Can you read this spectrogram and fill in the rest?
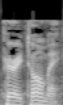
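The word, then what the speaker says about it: Peritome (περιτομή): P-E-R-I-T-O-M long E. Peritome.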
